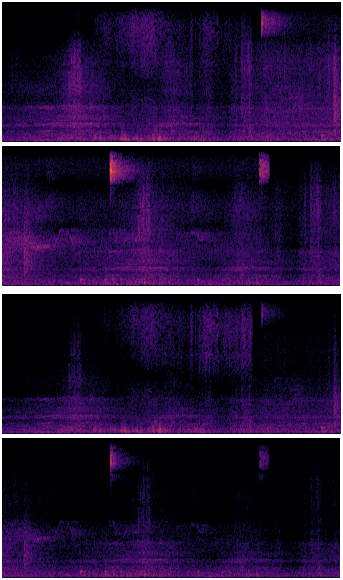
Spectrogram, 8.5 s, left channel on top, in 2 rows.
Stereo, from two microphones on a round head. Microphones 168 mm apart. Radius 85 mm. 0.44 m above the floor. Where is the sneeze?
I don't hear a sneeze.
